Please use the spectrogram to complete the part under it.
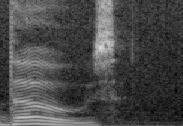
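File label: "those", English pronunciation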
